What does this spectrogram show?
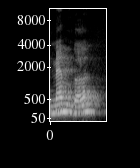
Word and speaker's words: member: For example, member, it's on the first syllable. Member, not member.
